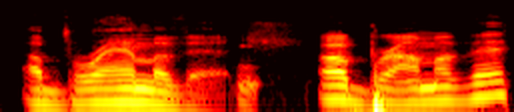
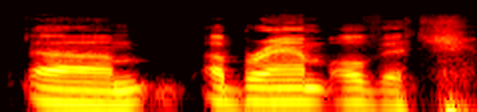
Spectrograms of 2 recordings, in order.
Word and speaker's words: Abramovich: Abramovich? Yeah. You want to try to spell that for me? Abramovich. Oh, perfect. Like Abram, not Abraham, but Abram, O-V-I-C-H.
